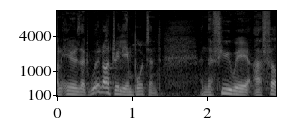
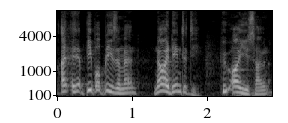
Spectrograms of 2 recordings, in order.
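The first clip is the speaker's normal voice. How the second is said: loud, high self-accusing cry; emphatic outburst; 11 semitones higher, 12 dB louder than usual. Real, not acted. Confessing to the host he was a people pleaser, loud emphatic. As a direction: call himself out with force. Passionate self-judgment on podcast.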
